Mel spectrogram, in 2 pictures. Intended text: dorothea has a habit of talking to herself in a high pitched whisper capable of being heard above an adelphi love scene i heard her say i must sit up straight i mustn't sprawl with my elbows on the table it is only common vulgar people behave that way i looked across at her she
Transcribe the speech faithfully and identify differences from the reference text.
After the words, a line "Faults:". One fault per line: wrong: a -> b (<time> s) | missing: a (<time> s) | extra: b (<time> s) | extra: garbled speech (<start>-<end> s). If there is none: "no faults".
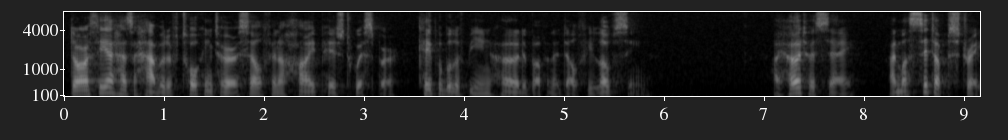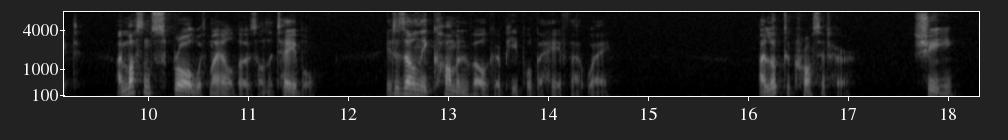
dorothea has a habit of talking to herself in a high pitched whisper capable of being heard above an adelphi love scene i heard her say i must sit up straight i mustn't sprawl with my elbows on the table it is only common vulgar people behave that way i looked across at her she
Faults:
no faults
